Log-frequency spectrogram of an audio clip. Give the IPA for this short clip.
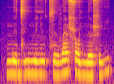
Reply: m ɪ d͡z i m ɪ lʲ u t͡s ɘ v æ ʂ ɔ j n ɘ ʂ i

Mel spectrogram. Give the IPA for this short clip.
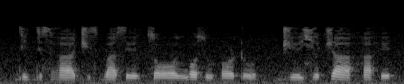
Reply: d i l d ɪ s ɦ aː d͡ʒ i s b a s ɪː l t͡s ɔː l w ɔ s u h ɔː ʈ o | d͡ʒ ɪː ɕ ɔ t͡ʃ aː h a h e

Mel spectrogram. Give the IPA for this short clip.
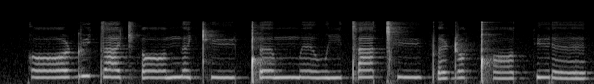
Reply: k ɔː ɖ y d a t͡ʃʼ ɔː n ə cʰ yː ǃʼ ə mː ɘː w i tʼ a ǀʰ yː pʼ ə ɖ ɔ ǃʰ ɔ t͡sʼ y ɾ ɘ

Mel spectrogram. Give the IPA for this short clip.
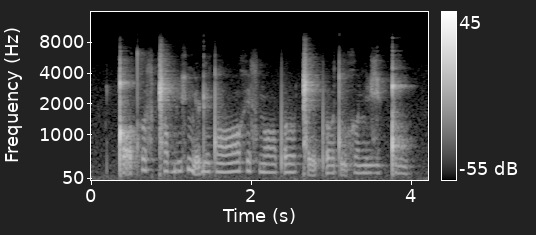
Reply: ǃ ɔ̰ t̪ʰ ɤ s ǁ ʌ b i x ŋ ḛ ɖ e t ɔː x e s n̪ ɔː pʼ ɤː ǁ ḛ pʼ ɤ t ṵ x ɤ n i ʑ i ǃ u

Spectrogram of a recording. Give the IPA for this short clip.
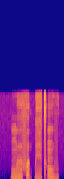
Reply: ŋ͡m ɨ f ə k͡p e̤ tʼ ũ v

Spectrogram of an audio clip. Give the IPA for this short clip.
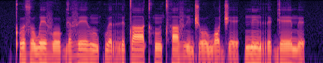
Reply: kʼ ʊ˦˨ z o˦ w e˦ v oː˨ ɡ ɛ˨ v eː˦ β ũ˨ kʷ ɛ˨ r ɪ˦ t aː˦ kʰ ũ˦ tʰ a˦ v ĩ˨ d͡ʒ oː˨ w ɔ˦ d͡ʒ e˨ | n ĩ˦ r ɪ˨ ɡ eː˦ m ɪ˨

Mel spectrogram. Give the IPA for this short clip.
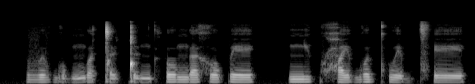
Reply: v ɘ˦ v ɡʷ ɘ˨ b ŋʷ ɐ˦ ǀ ɘ˨ ǃ ɨ˨ ŋ t͡sʼ o˦ ŋ ɐ˦ x o˦ p e˦ | ɲ i˦ kʷ ħ e˦ ɡʷ ɘ˦ kʷʰ e˦˨ b t͡sʼ e˦

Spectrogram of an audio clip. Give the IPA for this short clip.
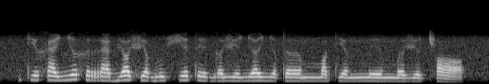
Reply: tʲ ə x æ ʎ ə x ə r æ bʲ ɒ fʲ ɒ ɡ u ç ɪ t ɪː ɡ əː vʲ ɜ ʎ ɜ ʎ ʌ t əː mː ɒ tʲ ɜ mː ɪː mː əː vʲ ɔ cʰ ɒ

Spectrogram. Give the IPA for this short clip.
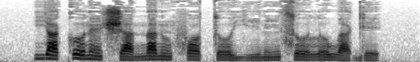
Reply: j a˦ k o˦ ɾ ɛ̃˧ ʃ a˧ n a˦ ɾ ũ˦˨ f ɔ˧ t o˨ j i˨ ɾ ĩ˨˦ s o˧ l o˧ w a˨ ɡ e˨

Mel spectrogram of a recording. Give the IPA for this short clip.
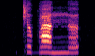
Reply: c ə b a nː ə

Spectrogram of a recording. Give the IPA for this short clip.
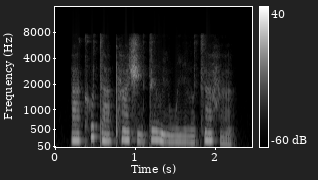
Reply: a˨ kʰ ʊ˦ t a˨ pʰ ã˦ ʃ i˨ t ɪ˦ β ĩ˨ w iː˨ l ʊ˨ t͡s ã˦ h ã˨

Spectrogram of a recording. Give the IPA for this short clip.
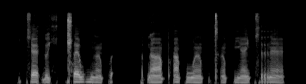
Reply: c ɛ ɠ ə ç ǁ ɛ w ɡ ə̃ p | ɗ ã pʼ ã p w ə̃ p tʼ ə̃ p j ɛ̃ c r ɛ̃

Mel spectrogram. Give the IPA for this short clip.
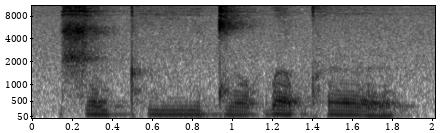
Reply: ʃ e lʲ pʰ iː tʲ o ɓ ə pʰ ø

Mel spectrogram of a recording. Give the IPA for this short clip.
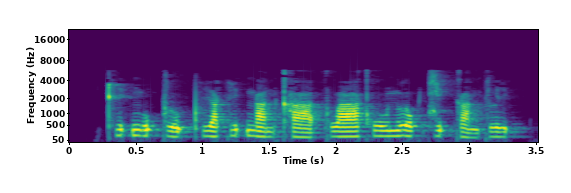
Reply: kʰ i˦˥ t̚ ŋ u˦˥ ʔ k l u˨˩ ʔ pʰ i˧ a̯ k i˦˥ t̚ ŋ a˧ n kʰ aː˨˩ t̚ k w aː˦˥ kʰ w u˦˥ n l o˦˥ k̚ t͡ɕ i˦˥ t̚ k a˨˩ ŋ k l i˨˩ t̚

